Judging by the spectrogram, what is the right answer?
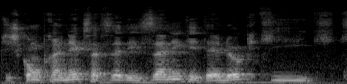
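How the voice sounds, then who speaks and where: In a room with audible echo, a man with a fairly low voice talks at a fairly quick pace and fairly even intonation. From Quebec, south of Montreal. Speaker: renovation contractor, community association president. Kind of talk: interview.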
